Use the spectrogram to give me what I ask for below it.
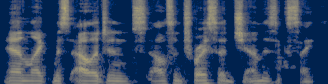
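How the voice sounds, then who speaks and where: Male co-host, mid pitch, relaxed and conversational, dry close recording. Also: brisk, creaky, dry recording. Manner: easygoing, reads out live chat comments. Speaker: podcast co-host. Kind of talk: casual chat.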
